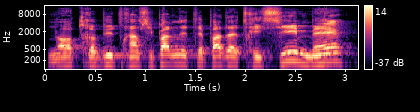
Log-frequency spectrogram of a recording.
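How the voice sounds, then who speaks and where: A middle-aged man with a medium-pitched voice speaks to a congregation as host and interpreter. His delivery is slow and informal, with hesitant, conversational phrasing. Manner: hesitant, conversational, frequent "hein" tags.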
